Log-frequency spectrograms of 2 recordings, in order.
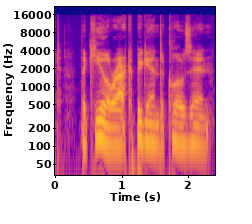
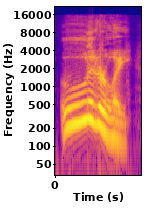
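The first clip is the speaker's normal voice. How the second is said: mocking; 11 semitones higher, 12 dB louder than usual. A narrator's reading. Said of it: "Matau said mockingly".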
